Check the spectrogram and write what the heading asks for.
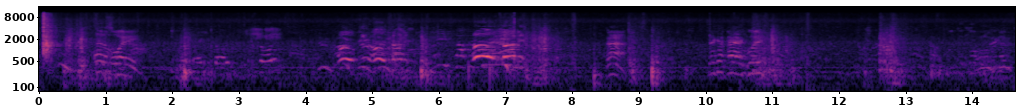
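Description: Players shouting and calling out across a slowpitch softball field, in bursts throughout, loudest about halfway through. It opens with a sharp crack, and there is a smaller knock about nine seconds in.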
